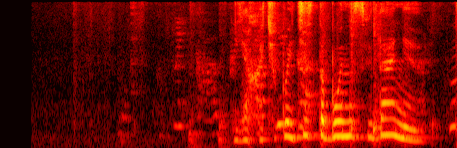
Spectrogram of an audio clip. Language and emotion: Russian, positive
